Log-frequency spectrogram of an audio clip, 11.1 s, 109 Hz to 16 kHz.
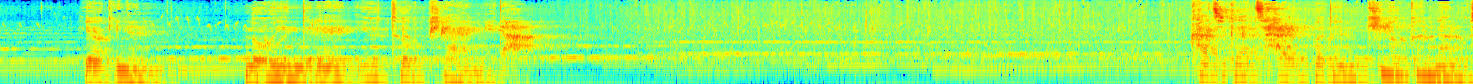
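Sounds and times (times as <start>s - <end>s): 
speech: 0.6s - 4.1s, 9.1s - 11.0s
clear water flowing in a stream crossing a park: 3.1s - 11.0s.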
